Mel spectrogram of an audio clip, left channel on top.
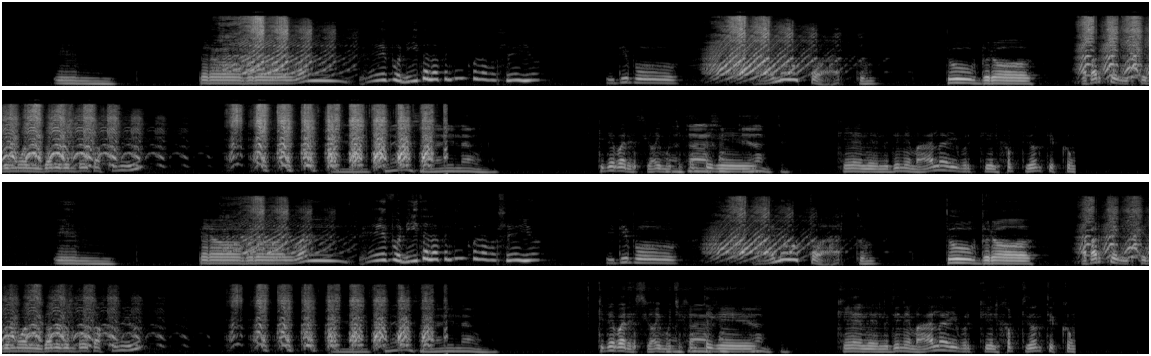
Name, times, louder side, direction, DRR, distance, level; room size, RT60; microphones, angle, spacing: voice 1, 0.5-1.1 2.0-5.4 6.0-6.8 7.5-8.8 9.4-10.4 10.8-12.9 17.4-19.0 19.8-22.2, right 1 dB, 65° right, 3.4 m, -32 dB
sound 1, 2.1-3.5 7.0-8.6 10.7-13.3 13.7-15.9, left 7 dB, 55° left, 1.4 m, -28 dB
voice 2, 14.8-16.4 18.1-19.2, left 2 dB, 75° left, 7.8 m, -40 dB
head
